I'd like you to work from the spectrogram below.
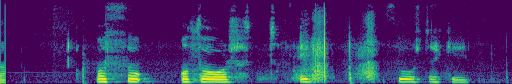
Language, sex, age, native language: Icelandic, male, 10, Icelandic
